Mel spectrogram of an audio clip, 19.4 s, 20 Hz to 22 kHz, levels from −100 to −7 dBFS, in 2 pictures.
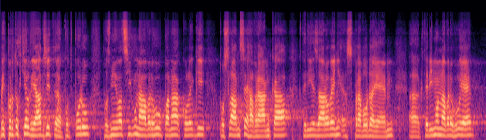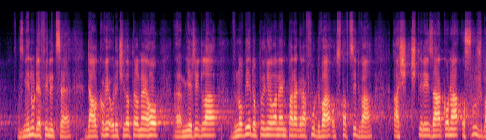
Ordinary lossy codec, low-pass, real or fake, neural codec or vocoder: Opus, 16 kbps; 14.4 kHz; fake; autoencoder, 48 kHz, 128 numbers a frame, DAC-VAE, trained on Japanese speech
